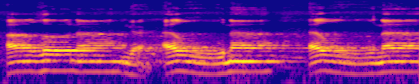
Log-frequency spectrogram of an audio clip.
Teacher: Kita dituntut untuk melafadzkan dengan tebal. Jadi posisi pangkal lidah mau enggak mau dia naik karena termasuk jajaran huruf-huruf isti'la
